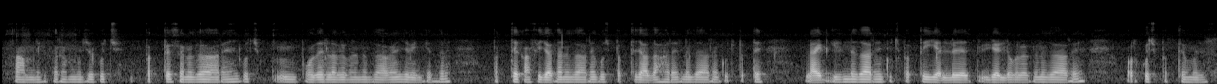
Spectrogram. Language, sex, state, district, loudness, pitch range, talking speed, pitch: Hindi, male, Maharashtra, Chandrapur, -22 LUFS, 110-120 Hz, 270 wpm, 115 Hz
